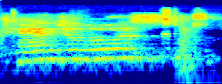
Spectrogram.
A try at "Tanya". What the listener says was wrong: It's Tanya. The J is silent. It's Tanya Latrice Lewis.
